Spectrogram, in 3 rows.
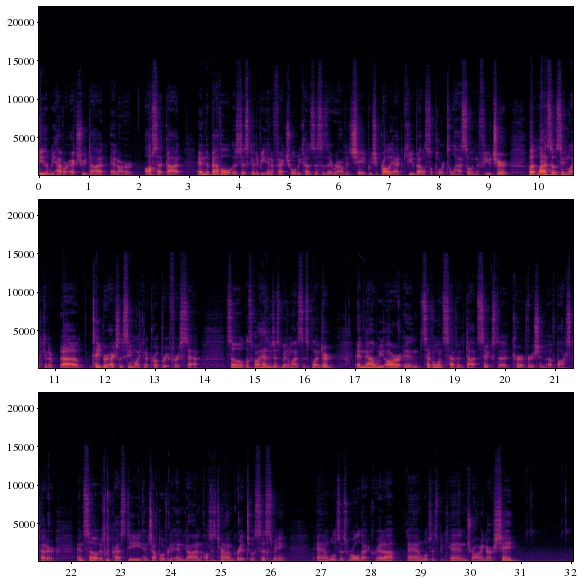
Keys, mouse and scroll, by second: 15.1 click, 16.1 middle click, 16.4-16.8 scroll up 4, 16.8 shift+middle click, 17.4 middle click, 19.8 middle click, 20.7-21.1 scroll down 2, 21.1 middle click, 21.7-22.6 scroll up 1, 22.6 d, 23.3 click, 23.7 middle click, 24.0-24.7 scroll up 2, 24.7 click, 25.0 middle click, 25.5-26.5 scroll up 2, 26.5-27.8 ctrl+scroll up 5, 27.8 scroll up 2, 28.0-28.7 ctrl+scroll down 1, 28.7 ctrl+click, 31.1 ctrl+click.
